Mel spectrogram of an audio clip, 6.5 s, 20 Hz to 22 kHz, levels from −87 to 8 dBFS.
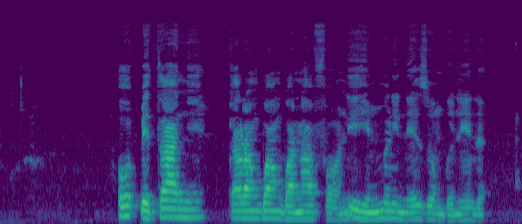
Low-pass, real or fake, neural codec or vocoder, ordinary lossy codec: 14.4 kHz; real; none; none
